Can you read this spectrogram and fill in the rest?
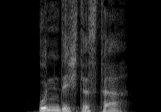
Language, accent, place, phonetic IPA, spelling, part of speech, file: German, Germany, Berlin, [ˈʊndɪçtəstɐ], undichtester, adjective, De-undichtester.ogg
- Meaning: inflection of undicht: 1. strong/mixed nominative masculine singular superlative degree 2. strong genitive/dative feminine singular superlative degree 3. strong genitive plural superlative degree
